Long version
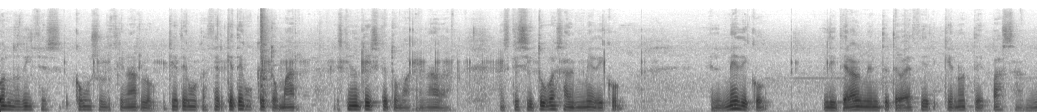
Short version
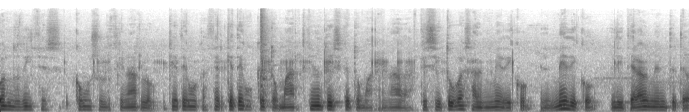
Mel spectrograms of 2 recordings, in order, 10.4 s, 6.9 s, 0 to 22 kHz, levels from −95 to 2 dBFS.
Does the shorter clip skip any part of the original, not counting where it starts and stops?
yes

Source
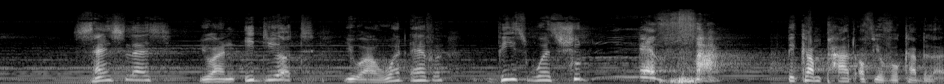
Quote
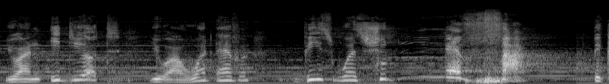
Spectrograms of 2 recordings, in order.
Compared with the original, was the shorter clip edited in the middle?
no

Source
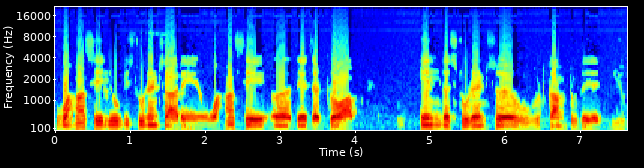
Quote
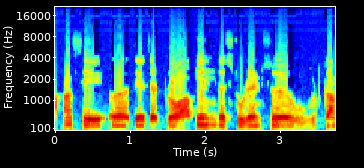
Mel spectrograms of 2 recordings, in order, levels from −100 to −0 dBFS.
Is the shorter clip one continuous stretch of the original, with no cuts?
no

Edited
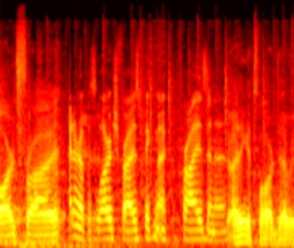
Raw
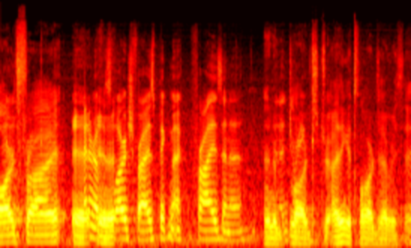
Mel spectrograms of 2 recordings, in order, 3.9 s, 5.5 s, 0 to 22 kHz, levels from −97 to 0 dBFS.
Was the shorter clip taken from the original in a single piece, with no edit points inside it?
no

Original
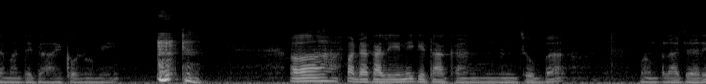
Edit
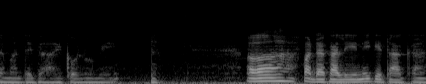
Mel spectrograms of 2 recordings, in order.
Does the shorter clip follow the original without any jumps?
no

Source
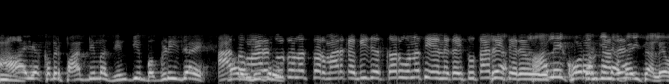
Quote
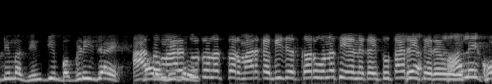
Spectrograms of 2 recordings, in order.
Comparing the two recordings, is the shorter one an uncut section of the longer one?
yes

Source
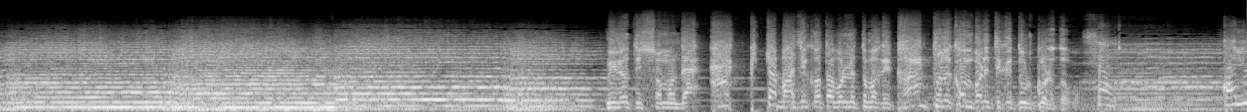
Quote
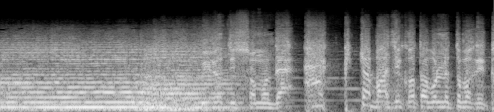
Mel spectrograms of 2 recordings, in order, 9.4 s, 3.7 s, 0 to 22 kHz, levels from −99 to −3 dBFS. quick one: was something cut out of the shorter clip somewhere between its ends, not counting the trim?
yes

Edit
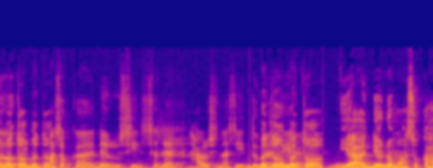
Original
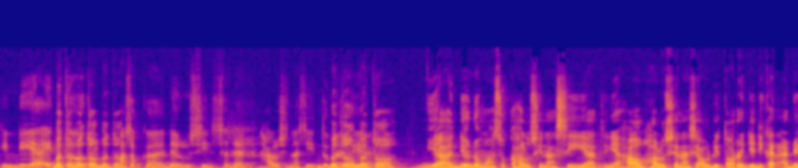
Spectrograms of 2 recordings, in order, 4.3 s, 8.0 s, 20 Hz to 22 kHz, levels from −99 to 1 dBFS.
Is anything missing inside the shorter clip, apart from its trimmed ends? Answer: yes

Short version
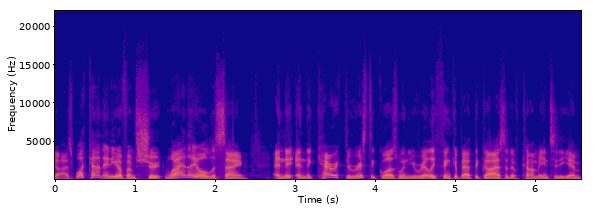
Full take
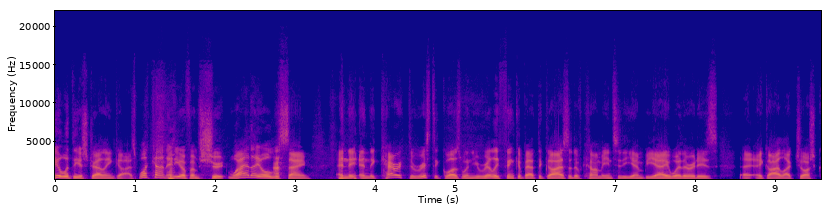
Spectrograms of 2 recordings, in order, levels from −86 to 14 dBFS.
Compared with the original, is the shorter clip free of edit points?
yes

